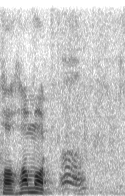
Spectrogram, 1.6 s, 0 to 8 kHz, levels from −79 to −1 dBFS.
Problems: background sounds at intervals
